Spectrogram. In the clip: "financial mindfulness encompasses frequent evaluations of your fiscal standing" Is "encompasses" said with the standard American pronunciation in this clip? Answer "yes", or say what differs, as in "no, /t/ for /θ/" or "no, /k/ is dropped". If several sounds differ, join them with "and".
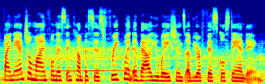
yes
